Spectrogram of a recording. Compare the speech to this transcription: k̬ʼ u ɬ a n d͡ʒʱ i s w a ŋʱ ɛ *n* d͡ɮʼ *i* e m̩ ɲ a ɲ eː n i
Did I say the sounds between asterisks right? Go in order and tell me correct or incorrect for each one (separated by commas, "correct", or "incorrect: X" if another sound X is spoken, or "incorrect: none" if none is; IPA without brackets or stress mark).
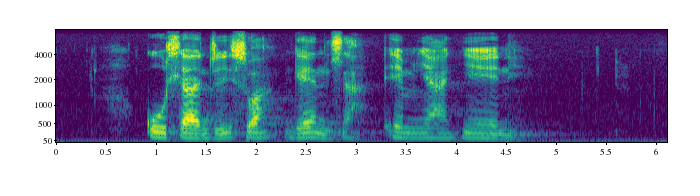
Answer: correct, incorrect: a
